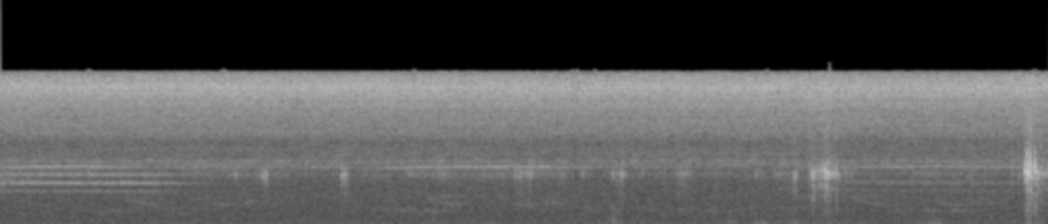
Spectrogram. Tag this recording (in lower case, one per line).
chimpanzee pant-hooting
